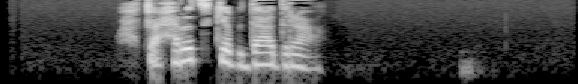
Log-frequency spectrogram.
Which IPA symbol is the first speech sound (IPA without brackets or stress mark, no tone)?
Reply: ħ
